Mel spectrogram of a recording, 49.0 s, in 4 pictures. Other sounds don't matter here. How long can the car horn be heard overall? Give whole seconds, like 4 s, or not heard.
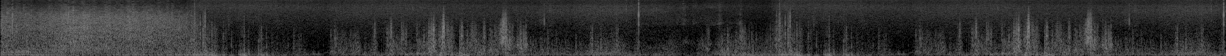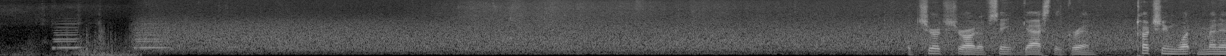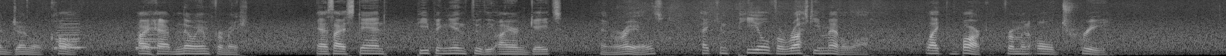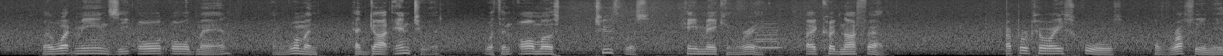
3 s.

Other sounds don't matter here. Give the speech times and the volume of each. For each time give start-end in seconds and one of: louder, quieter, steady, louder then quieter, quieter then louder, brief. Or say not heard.
21.3-25.3 steady
25.9-27.0 brief
27.6-35.6 steady
37.2-45.6 steady
46.8-48.9 brief.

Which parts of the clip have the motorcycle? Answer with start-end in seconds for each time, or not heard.
0.0-2.1.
